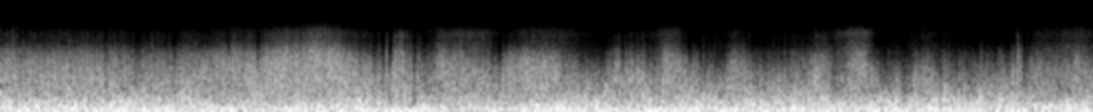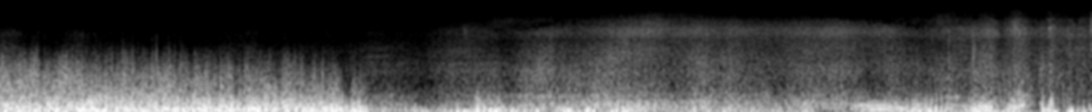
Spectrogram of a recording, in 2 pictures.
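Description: Wind buffeting the microphone, with the rushing hiss of sliding fast over snow. Both are loud and steady, then drop noticeably quieter about three-quarters of the way through.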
